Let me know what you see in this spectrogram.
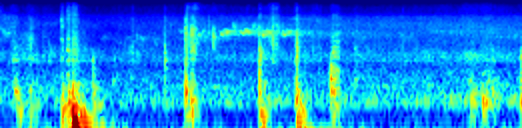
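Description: A bird gives a brief high whistled call about two seconds in, among a few faint scattered knocks and clicks.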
